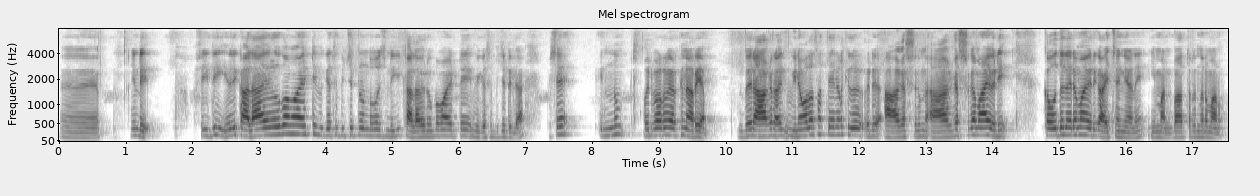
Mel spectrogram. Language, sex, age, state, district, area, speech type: Malayalam, male, 18-30, Kerala, Wayanad, rural, spontaneous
